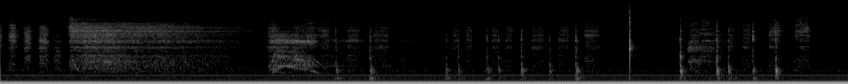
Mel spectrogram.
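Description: Short snatches of music from a Nokia 5310 XpressMusic phone's small speaker as its songs are browsed, with scattered keypad clicks. The loudest sound throughout is a steady low electrical hum.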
